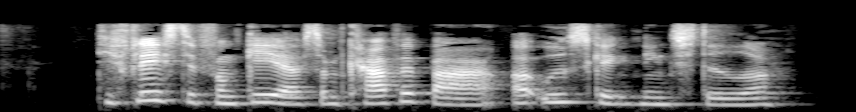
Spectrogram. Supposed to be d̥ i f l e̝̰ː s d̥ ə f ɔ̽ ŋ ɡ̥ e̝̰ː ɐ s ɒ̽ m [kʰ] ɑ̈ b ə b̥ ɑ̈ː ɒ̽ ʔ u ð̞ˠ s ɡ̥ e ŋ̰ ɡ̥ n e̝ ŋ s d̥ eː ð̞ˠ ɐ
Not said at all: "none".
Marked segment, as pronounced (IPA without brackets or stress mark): kʰ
